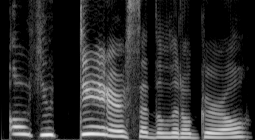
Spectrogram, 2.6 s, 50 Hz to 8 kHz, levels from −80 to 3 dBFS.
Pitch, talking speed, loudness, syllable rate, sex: 285 Hz, 165 wpm, -14 LUFS, 3.9 syllables/s, female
